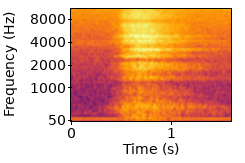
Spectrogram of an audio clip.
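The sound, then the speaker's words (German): A single slow, deep breath in and out during guided meditation, swelling softly and then fading over a steady low hum. “Wir atmen jetzt gemeinsam ein paar Mal tief ein und aus. Atme ein und aus.”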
